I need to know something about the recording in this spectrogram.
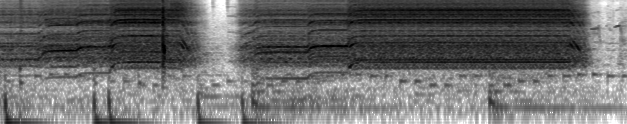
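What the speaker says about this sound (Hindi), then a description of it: "तो चलो अब यहाँ पे मैं ड्रिल का जो ऐसे ही ये ट्रिगर दबाऊँगा" An electric drill is triggered twice: the motor whines up to speed, cuts out briefly, then spins up again and runs steadily before winding down. It sounds close and alone.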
